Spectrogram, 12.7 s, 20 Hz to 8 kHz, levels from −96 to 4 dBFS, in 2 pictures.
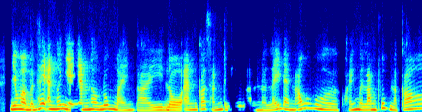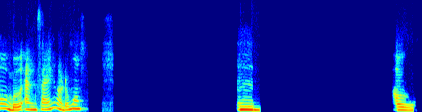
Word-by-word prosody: Nhưng 250 Hz, 0 st, +5 dB
mà 245 Hz, -, +5 dB
mình 215 Hz, -1 st, +1 dB
thấy 310 Hz, +7 st, +2 dB
ăn 265 Hz, -2 st, +4 dB
ở 265 Hz, -, +4 dB
nhà 270 Hz, -5 st, +2 dB
nhanh 225 Hz, +1 st, +2 dB
hơn, 240 Hz, -1 st, +1 dB
đúng 270 Hz, +1 st, +2 dB
hông 255 Hz, -, +2 dB
bạn? 195 Hz, -2 st, -5 dB
Tại 180 Hz, +2 st, -5 dB
đồ 190 Hz, -1 st, 0 dB
ăn 220 Hz, +4 st, -2 dB
có 260 Hz, +3 st, -4 dB
sẵn 225 Hz, -2 st, -3 dB
trong 225 Hz, -, -9 dB
tủ 480 Hz, -, -15 dB
lạnh 185 Hz, -, -11 dB
mà 180 Hz, -, -8 dB
lấy 220 Hz, +10 st, -5 dB
ra 255 Hz, -4 st, -3 dB
nấu 250 Hz, +10 st, -4 dB, 0.4 s
khoảng 215 Hz, +4 st, -1 dB
15 215 Hz, -1 st, +1 dB
phút 330 Hz, +7 st, -4 dB
là 225 Hz, -3 st, -2 dB
có 290 Hz, +6 st, -2 dB
bữa 195 Hz, +2 st, +3 dB
ăn 230 Hz, -1 st, +1 dB
sáng 240 Hz, +8 st, -3 dB
rồi, 270 Hz, -8 st, -1 dB
đúng 220 Hz, +5 st, 0 dB
hông? 285 Hz, -1 st, +3 dB, 2.4 s
Ừm. 225 Hz, -2 st, +7 dB, 2.0 s
Ừ. 200 Hz, -2 st, 0 dB
230 Hz, 175 wpm, -23 LUFS, 205-260 Hz, 2.4 s, Ừm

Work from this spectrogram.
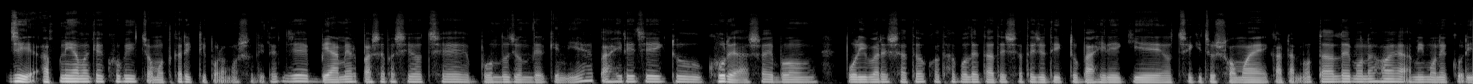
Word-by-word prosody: জি, 145 Hz, -, +10 dB, 0.3 s
আপনি 135 Hz, +4 st, +3 dB
আমাকে 130 Hz, +1 st, +3 dB
খুবই 135 Hz, +1 st, +2 dB
চমৎকার 105 Hz, +4 st, -1 dB
একটি -, -, -7 dB
পরামর্শ -, -, -6 dB
দিলেন 120 Hz, -, -6 dB
যে 140 Hz, -, +4 dB, 0.2 s
ব্যায়ামের 110 Hz, +3 st, +2 dB
পাশাপাশি 120 Hz, +2 st, -2 dB
হচ্ছে, 120 Hz, +1 st, -5 dB, 0.4 s
বন্ধুজনদেরকে 110 Hz, -1 st, -2 dB
নিয়ে 115 Hz, +9 st, -1 dB, 0.2 s
বাহিরে 130 Hz, +1 st, +1 dB
যেয়ে 130 Hz, -1 st, +3 dB
একটু 130 Hz, 0 st, -4 dB, 0.3 s
ঘুরে 140 Hz, -6 st, +6 dB
আসা 110 Hz, +3 st, -5 dB
এবং 110 Hz, +1 st, 0 dB, 0.5 s
পরিবারের 115 Hz, +1 st, +2 dB
সাথেও 115 Hz, +3 st, -1 dB
কথা 115 Hz, -, -7 dB
বলে 115 Hz, 0 st, +2 dB
তাদের 110 Hz, +1 st, 0 dB
সাথে -, -, -3 dB
যদি 110 Hz, 0 st, 0 dB
একটু -, -, -6 dB
বাহিরে 105 Hz, +1 st, +2 dB
গিয়ে 105 Hz, -1 st, +2 dB, 0.2 s
হচ্ছে 105 Hz, -, -7 dB
কিছু -, -, -4 dB
সময় 105 Hz, 0 st, +2 dB, 0.2 s
কাটানো। 100 Hz, +3 st, -3 dB
তাহলে 125 Hz, +1 st, +2 dB
মনে 125 Hz, 0 st, +1 dB
হয় 130 Hz, 0 st, +3 dB
আমি 110 Hz, 0 st, 0 dB
মনে 110 Hz, 0 st, +1 dB
করি 105 Hz, -, -1 dB
115 Hz, 165 wpm, -24 LUFS, 105-125 Hz, 0.5 s, জি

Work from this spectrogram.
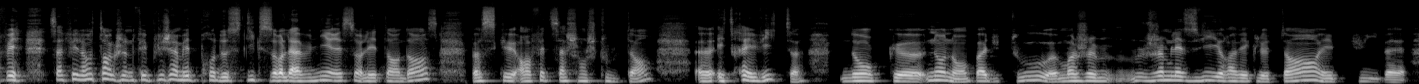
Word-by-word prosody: fait 195 Hz, 0 st, +2 dB, 0.2 s
ça 210 Hz, -, -3 dB
fait 235 Hz, +3 st, 0 dB
longtemps 240 Hz, +3 st, +1 dB
que 210 Hz, -, -3 dB
je 210 Hz, -, 0 dB
ne 190 Hz, -, -4 dB
fais 215 Hz, +3 st, -2 dB
plus 210 Hz, +2 st, -7 dB
jamais 210 Hz, -2 st, +2 dB
de 190 Hz, -, -8 dB
pronostic 180 Hz, +1 st, -3 dB
sur 180 Hz, -2 st, +5 dB
l'avenir 170 Hz, +3 st, +4 dB
et 170 Hz, -, +2 dB
sur 170 Hz, 0 st, -2 dB
les 155 Hz, 0 st, +1 dB
tendances, 170 Hz, -, -1 dB, 0.3 s
parce 160 Hz, +1 st, -1 dB
qu'en 160 Hz, -2 st, 0 dB
fait, 170 Hz, +3 st, -5 dB
ça 170 Hz, -1 st, -1 dB
change 160 Hz, 0 st, -5 dB
tout 160 Hz, 0 st, -8 dB
le 135 Hz, -, -11 dB
temps, 140 Hz, -, -4 dB, 0.5 s
heu, 145 Hz, +1 st, +4 dB
et 160 Hz, -1 st, 0 dB
très 175 Hz, +2 st, +2 dB
vite. 210 Hz, +6 st, -3 dB, 0.5 s
Donc, 160 Hz, +2 st, +1 dB
heu, 145 Hz, -2 st, +5 dB
non 195 Hz, +1 st, +3 dB
non, 130 Hz, -6 st, 0 dB
pas 155 Hz, -1 st, +3 dB
du 145 Hz, -1 st, -13 dB
tout, 175 Hz, +6 st, -3 dB
heu. 130 Hz, -, +4 dB
Moi, 160 Hz, +4 st, +2 dB
je 165 Hz, +1 st, +2 dB
me 160 Hz, +2 st, -4 dB
je 175 Hz, +4 st, +1 dB
me 195 Hz, 0 st, +2 dB
laisse 190 Hz, -3 st, +2 dB
vivre 175 Hz, -1 st, 0 dB
avec 150 Hz, -2 st, 0 dB
le 135 Hz, -2 st, -3 dB
temps 175 Hz, +8 st, +2 dB
et 140 Hz, -1 st, -1 dB
puis 140 Hz, -3 st, -11 dB
ben, 110 Hz, -1 st, 0 dB
170 Hz, 215 wpm, -21 LUFS, 150-195 Hz, 0.5 s, sur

